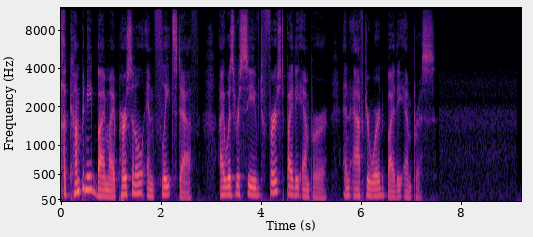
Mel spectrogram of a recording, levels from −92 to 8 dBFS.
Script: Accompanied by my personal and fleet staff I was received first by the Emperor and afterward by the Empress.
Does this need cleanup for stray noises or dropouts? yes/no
no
